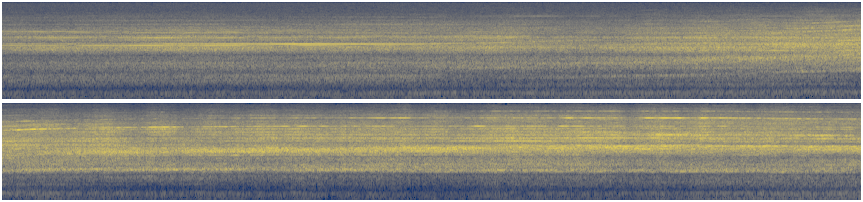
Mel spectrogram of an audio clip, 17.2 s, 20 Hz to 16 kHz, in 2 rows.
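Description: A jet airliner lands on runway 28 left at Dublin Airport in low visibility, its engine roar swelling steadily louder and nearer across the whole stretch, with no talk.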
